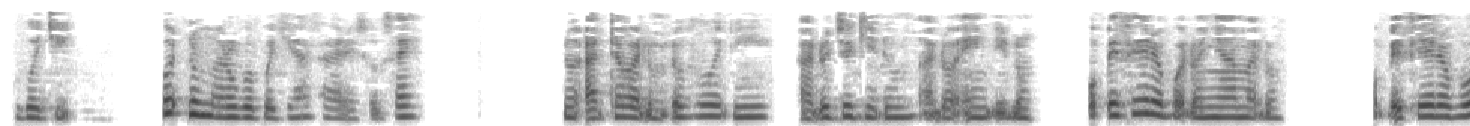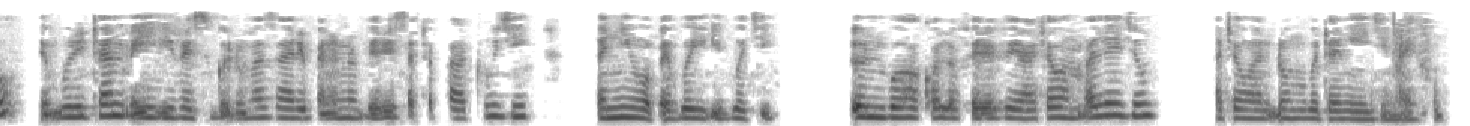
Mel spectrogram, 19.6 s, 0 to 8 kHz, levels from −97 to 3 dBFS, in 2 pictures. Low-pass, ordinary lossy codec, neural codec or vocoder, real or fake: 7.2 kHz; MP3, 24 kbps; vocoder, 44.1 kHz, 128 mel bands, Pupu-Vocoder; fake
